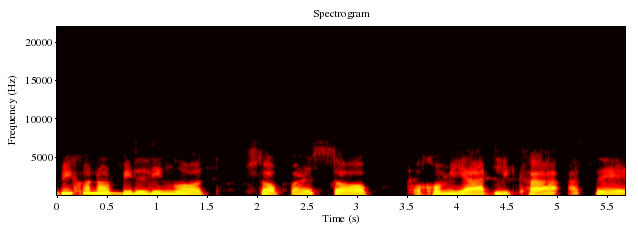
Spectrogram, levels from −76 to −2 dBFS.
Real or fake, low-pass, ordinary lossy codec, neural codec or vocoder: real; 7.2 kHz; Opus, 16 kbps; none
